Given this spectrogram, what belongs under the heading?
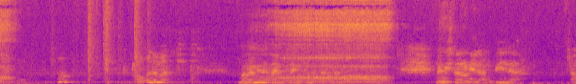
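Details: Loud, rough, rattling snores from a sleeping adult, with one long vibrating breath and shorter snorts around it, in a quiet room: snoring.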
